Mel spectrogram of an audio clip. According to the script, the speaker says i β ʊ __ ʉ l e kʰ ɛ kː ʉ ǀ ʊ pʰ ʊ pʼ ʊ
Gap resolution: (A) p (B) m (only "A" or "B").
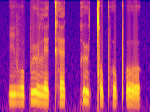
A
